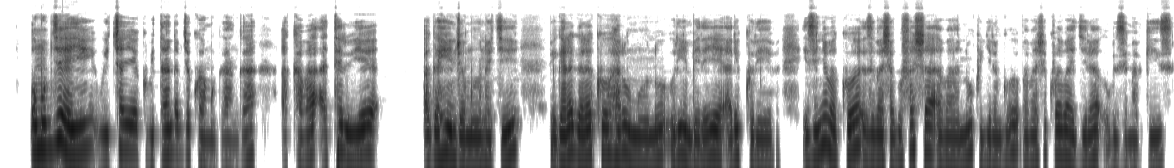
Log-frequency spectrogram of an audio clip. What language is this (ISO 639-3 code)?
kin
